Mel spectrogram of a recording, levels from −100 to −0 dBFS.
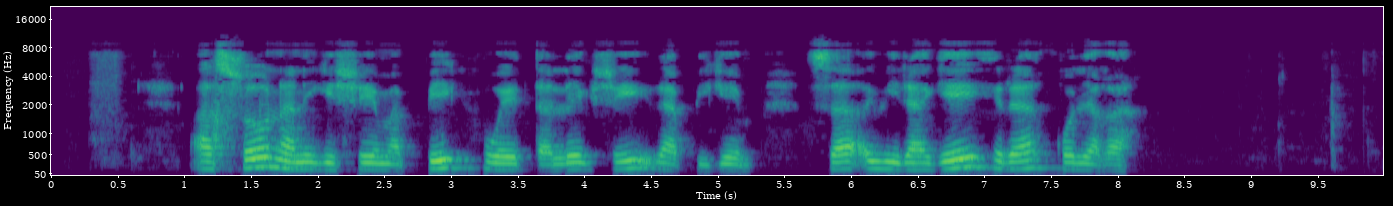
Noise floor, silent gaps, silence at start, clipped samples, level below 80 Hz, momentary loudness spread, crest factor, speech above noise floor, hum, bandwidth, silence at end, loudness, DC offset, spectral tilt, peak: under -90 dBFS; none; 0.75 s; under 0.1%; -80 dBFS; 10 LU; 18 dB; over 60 dB; none; 9.6 kHz; 1.9 s; -30 LUFS; under 0.1%; -2.5 dB/octave; -14 dBFS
